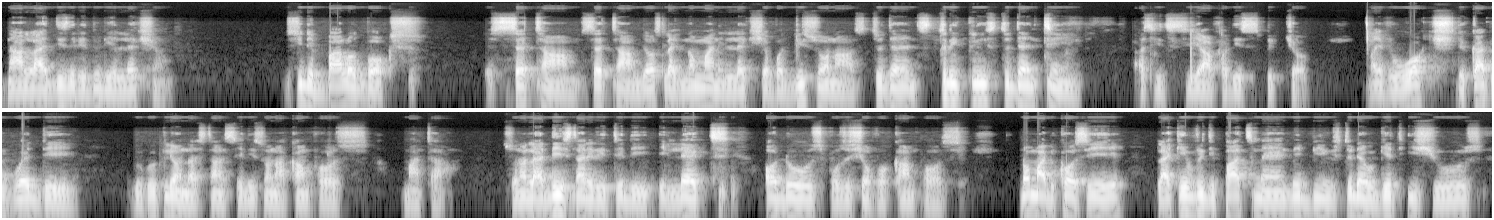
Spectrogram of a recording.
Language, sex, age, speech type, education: Nigerian Pidgin, male, 46-60, spontaneous, tertiary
